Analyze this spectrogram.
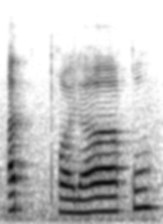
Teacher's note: الطلاق میں طاء کو پر پڑھیں گے، طاء کی تشدید بھی ہے، سختی کے ساتھ رک کر ادا کریں گے۔ آگے طلاق نہیں کہنا، لام باریک رکھنا ہے، قوف کو پر پڑھنا ہے، الطلاق، الطلا لا باریک ہو جائے گا، الطلاق، قوف بھی پر ہو جائے گا۔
